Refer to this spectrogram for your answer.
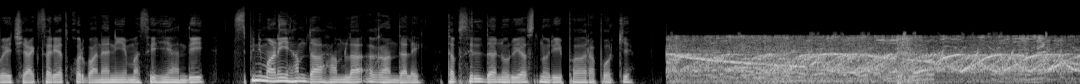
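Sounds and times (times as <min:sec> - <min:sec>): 
speech: 0:00.0 - 0:06.4
ambulance sirens wailing after a bomb blast in Lahore: 0:06.7 - 0:10.8.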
